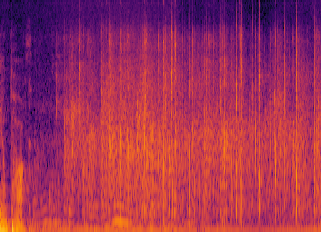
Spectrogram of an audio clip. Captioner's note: applause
